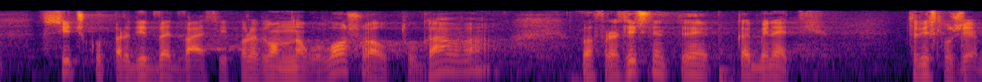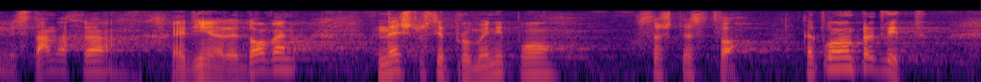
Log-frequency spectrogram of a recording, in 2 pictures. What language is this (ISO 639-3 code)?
bul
